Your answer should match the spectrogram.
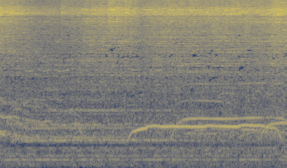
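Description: Rock band playing loud live in a small club: electric guitar and drums, with long held notes that slide up about halfway through, and shouts from the crowd.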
